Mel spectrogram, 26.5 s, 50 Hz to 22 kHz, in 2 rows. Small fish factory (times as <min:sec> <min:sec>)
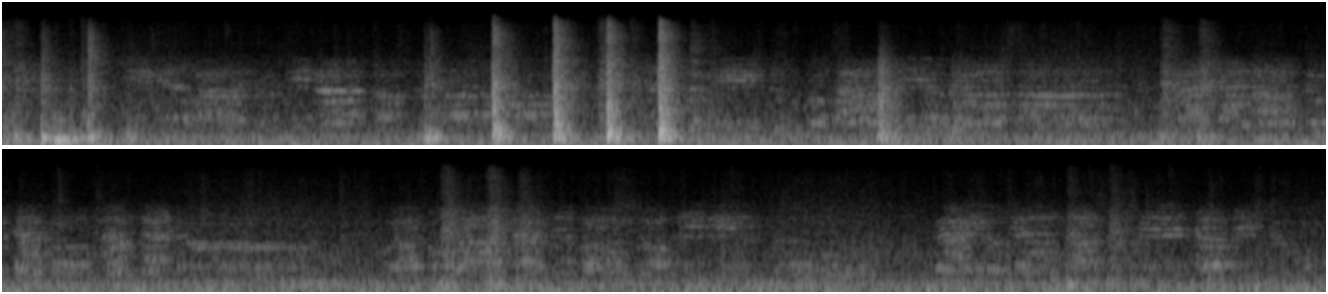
0:14.6 0:25.0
